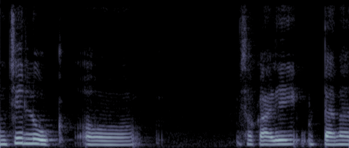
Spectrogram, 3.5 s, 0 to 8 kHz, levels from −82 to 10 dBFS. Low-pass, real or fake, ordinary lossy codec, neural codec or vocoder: none; real; none; none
